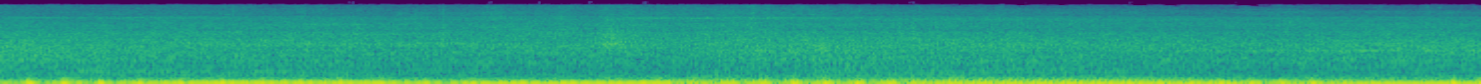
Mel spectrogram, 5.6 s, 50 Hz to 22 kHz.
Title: 1998 Mustang GT misfiring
